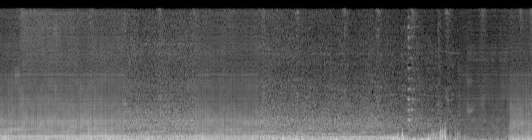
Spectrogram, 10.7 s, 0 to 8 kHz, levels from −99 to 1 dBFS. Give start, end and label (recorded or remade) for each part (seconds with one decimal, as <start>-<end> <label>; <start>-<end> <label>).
0.0-2.5 remade; 2.5-3.9 recorded; 3.9-5.2 remade; 5.2-9.2 recorded; 9.2-10.7 remade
